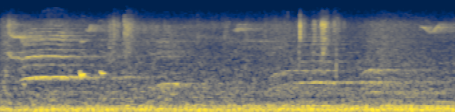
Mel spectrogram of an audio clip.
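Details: Monkeys: mother Anna, without milk, fights and drags her skinny baby Anissa with both legs. A harmonic scream-like call rises briefly at the start, with fainter tonal cries later, over heavy low rumbling wind or handling noise.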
